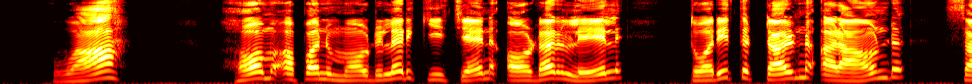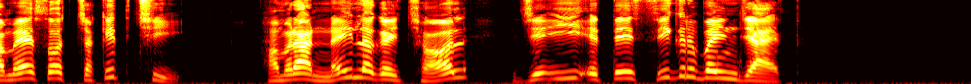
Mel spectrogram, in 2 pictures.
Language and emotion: Maithili, surprised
